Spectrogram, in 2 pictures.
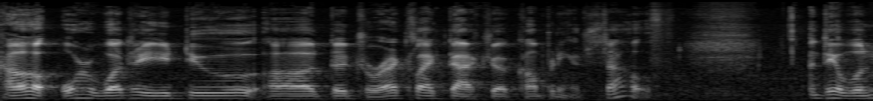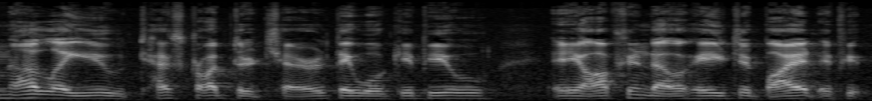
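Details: Adult man with Friedreich's ataxia who uses a scooter; ataxic dysarthria (Friedreich's ataxia).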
